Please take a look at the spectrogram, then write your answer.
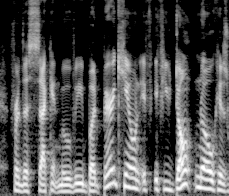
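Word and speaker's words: Barry Keoghan: name a lot in the next few years, Barry Keown. And I've never known how to say his name. I had to look up I finally found a radio interview. Barry Keown, who is apparently our next Joker, which I'm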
